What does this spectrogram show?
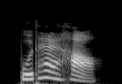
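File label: Chinese, example sentence; hsk2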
